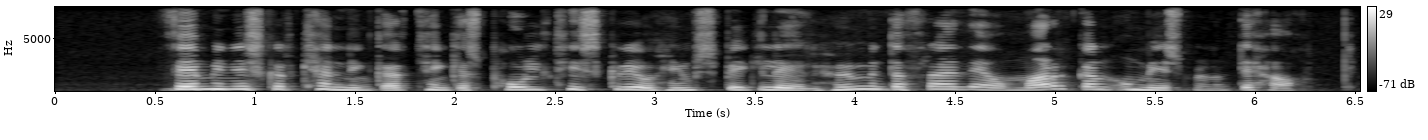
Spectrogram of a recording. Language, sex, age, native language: Icelandic, female, 40-49, Icelandic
